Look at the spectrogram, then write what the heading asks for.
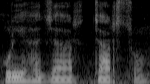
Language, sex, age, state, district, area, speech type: Santali, male, 30-45, West Bengal, Paschim Bardhaman, urban, spontaneous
